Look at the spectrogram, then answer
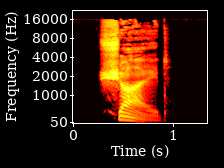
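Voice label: "shied", British English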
